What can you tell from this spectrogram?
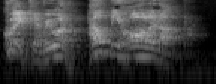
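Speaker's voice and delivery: urgent shout. Acted. Captain Claw urging crew.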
